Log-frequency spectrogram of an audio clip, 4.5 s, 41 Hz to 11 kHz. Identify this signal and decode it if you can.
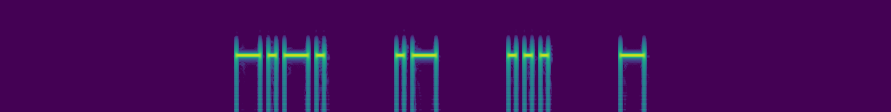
Morse code, heard as a keyed tone, about 30 wpm, 700 Hz. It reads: C A S T
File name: Lesson 16f - Letter c - Words 30wpm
